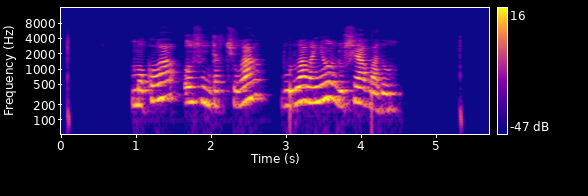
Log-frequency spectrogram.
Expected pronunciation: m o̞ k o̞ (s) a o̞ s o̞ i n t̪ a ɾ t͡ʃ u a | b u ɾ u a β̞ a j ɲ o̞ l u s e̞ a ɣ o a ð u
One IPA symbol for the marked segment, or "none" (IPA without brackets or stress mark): none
